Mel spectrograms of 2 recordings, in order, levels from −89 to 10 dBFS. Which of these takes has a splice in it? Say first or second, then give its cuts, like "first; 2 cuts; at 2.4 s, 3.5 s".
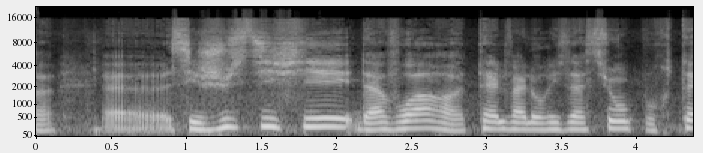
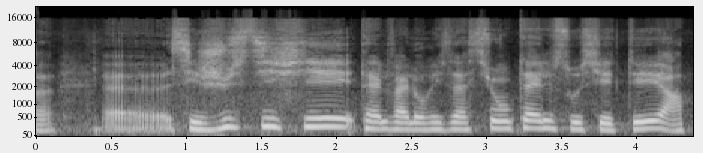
second; 2 cuts; at 2.1 s, 3.2 s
